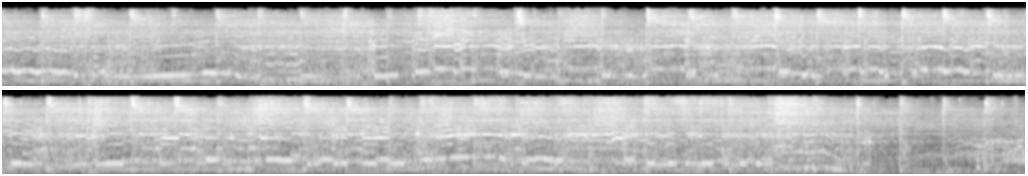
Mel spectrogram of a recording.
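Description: A live band plays an instrumental soul-blues number: a lead electric guitar with bending notes over organ, bass and a drum kit.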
